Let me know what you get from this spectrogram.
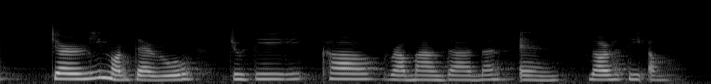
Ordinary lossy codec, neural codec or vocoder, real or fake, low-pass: none; codec, 16 kHz, about 1 kbps, DyCAST, with the encoder's durations; fake; none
